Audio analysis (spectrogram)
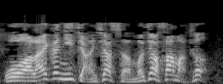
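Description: Brash, raspy high-voiced young man. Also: very animated, fast talker, pushed and bright, lo-fi sound, exaggerated voice. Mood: indignant, lecturing. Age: young adult. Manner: brash, glib, protesting, lecturing. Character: cocky, argumentative young dyed-hair male DJ. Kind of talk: light comedy radio drama acting.

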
